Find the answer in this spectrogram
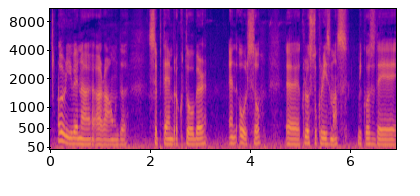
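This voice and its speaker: Speaking with an Italian accent, a man at medium pitch keeps a fairly slow pace and fairly even intonation. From Italy, Milan. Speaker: tour guide. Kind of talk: travel vlog. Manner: hesitant, many filler sounds.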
